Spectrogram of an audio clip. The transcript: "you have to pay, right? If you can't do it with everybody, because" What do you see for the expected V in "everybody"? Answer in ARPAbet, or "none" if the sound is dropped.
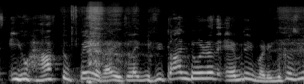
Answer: V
